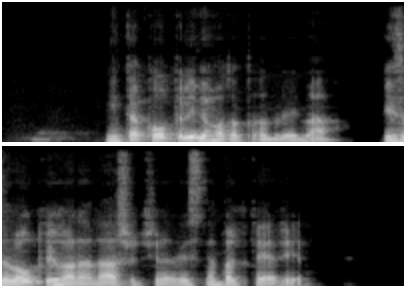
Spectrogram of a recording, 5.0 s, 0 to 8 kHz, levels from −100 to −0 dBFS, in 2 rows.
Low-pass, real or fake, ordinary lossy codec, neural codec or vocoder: none; fake; none; codec, 16 kHz, 1 kbps, FunCodec, trained on LibriTTS, 50 frames a second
